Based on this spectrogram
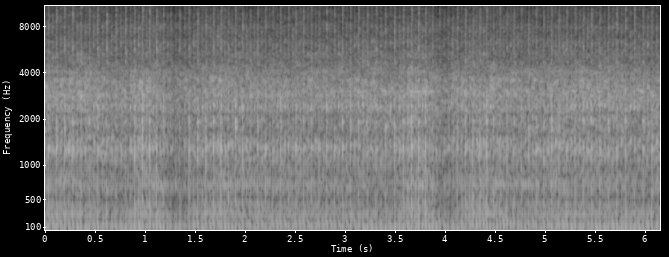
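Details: Royal Enfield Rickman Interceptor 750cc parallel twin, first start after owner engine rebuild and gearbox rebuild, timing and tick over not yet set: even, steady beat, no knocks or misses; sounds good mechanically, started willingly despite fuel tap leaks.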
